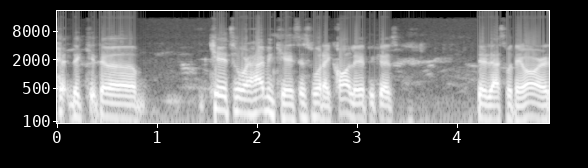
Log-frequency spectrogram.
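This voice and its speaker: At a fairly quick pace, a man speaks. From Miami, Florida (Guatemalan family). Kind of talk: casual chat. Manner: casual, with false starts.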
